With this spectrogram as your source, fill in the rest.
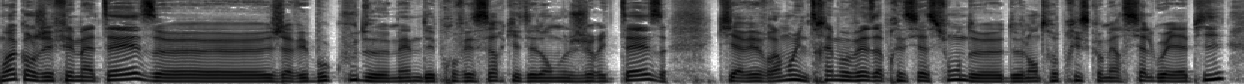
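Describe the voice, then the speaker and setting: The recording is very clean, with a silent background. A man with a dark, mellow tone speaks at a fairly quick pace and with ordinary pitch variation. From France, Paris. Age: 30s. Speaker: fair trade entrepreneur, geographer. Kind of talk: interview.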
